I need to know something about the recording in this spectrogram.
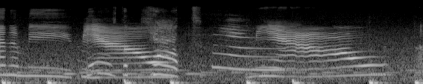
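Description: Cat meowing: several long calls in a row, over background music with a steady thumping beat.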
